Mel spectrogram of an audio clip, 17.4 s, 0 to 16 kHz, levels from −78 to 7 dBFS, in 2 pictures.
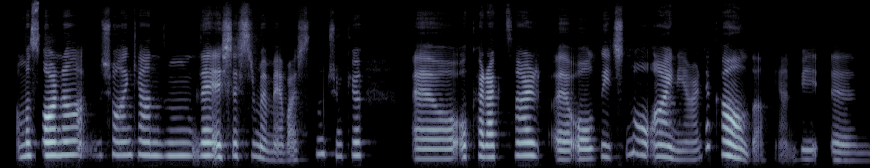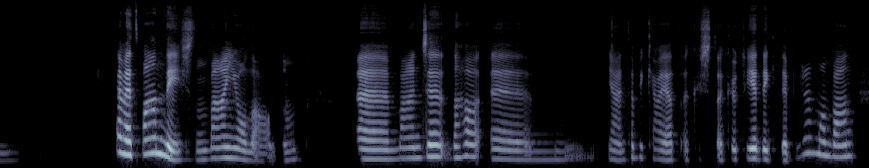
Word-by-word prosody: ama 270 +3 +1
sonra 290 +1 +7 0.2
şu 285 +2 -5
an 290 0 0
kendimle 280 -1 +1
eşleştirmemeye 260 -8 -1
başladım, 195 - -9
çünkü, 285 -2 -5 0.5
eee, 210 0 +2
o 210 +4 -1
karakter, 260 +2 +3
eee, 200 -1 +1
olduğu 210 +4 -1
için 250 +4 -5
o 295 -4 -2
aynı 250 -5 +2
yerde 190 - -9
kaldı. 265 -7 +4
Yani, - - -20
bir, 410 0 -9
emm, 170 -2 -9 1.1
evet, 300 -3 +6
ben 320 -1 +3
değiştim. 190 -2 +2
Ben 225 +1 -3
yol 220 -5 -3
aldım. 180 +4 -14 0.6
Eee, 205 -1 0
bence 230 +3 -1
daha, 255 +2 -5
emm, 200 -3 -8 0.7
yani, 190 -3 -11
tabii 240 +3 -15
ki 215 - -20
hayat 185 -2 -8
akışta - - -11
kötüye 435 0 -2
de - - 0
gidebilir 200 - -11
ama 310 -4 -7
ben 255 +1 -5
250 Hz, 140 wpm, -24 LUFS, 200-280 Hz, 1.1 s, sonra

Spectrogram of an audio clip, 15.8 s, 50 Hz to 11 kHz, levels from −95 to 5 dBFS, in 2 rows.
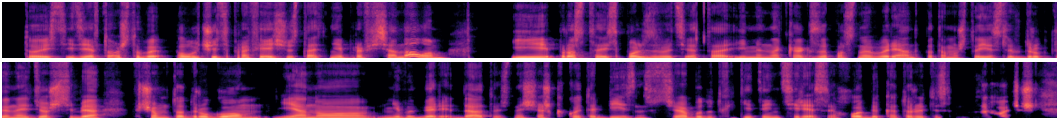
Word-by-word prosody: То 130 - +3
есть 125 +1 0
идея 145 +6 +2
в 160 - -10
том, 270 +6 -1
чтобы 135 - +2
получить 145 +4 +2
профессию, 155 0 +1
стать 135 0 -2
не 150 - +1
профессионалом 180 +3 +2 0.5
и 140 +2 +5
просто 210 -7 +1
использовать 135 -3 0
это 130 0 0
именно 135 -1 -2
как 125 -1 -2
запасной 125 0 -2
вариант. 150 +11 +1
Потому 110 - -5
что, 115 - -3
если 115 +2 -2
вдруг 130 +4 -1
ты 120 - -1
найдёшь 115 +1 +1
себя 115 0 +3 0.2
в - - -10
чём-то 120 -2 +2
другом, 125 +1 +4
и 110 - -3
оно 110 -1 +2
не 120 +3 -2
выгорит, 180 -2 -1
да, 130 - +4
то - - -16
есть 100 - -14
начнёшь 155 +7 -3
какой-то 115 -5 -4
бизнес, 100 -1 -6
у - - -14
тебя 115 -1 +3
будут 130 +2 -4
какие-то 145 0 -5
интересы, 130 -6 -3
хобби, 115 +4 +2
которые 110 -1 -3
ты 115 - -13
с - - -13 0.2
захочешь - - -2
130 Hz, 185 wpm, -25 LUFS, 115-145 Hz, 0.5 s, и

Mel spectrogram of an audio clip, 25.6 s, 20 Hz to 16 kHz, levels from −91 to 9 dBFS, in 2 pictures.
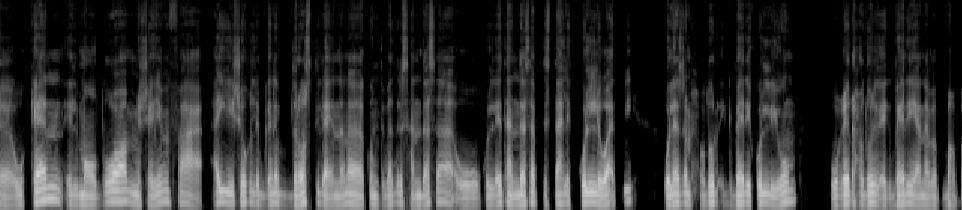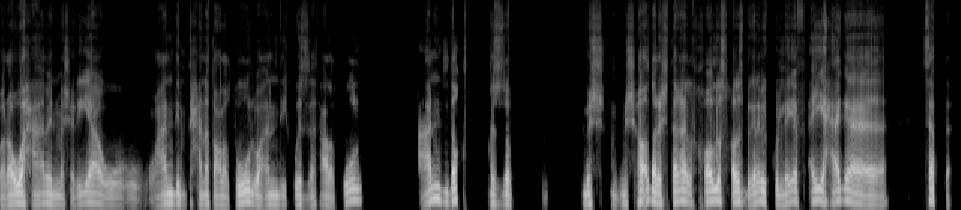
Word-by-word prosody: وكان 140 +9 +3
الموضوع 115 +6 +3
مش 110 -4 -5
هينفع 125 +3 -4 0.2
أي 130 -2 +1
شغل 125 +1 -2
بجانب 115 0 -4
دراستي، 120 +5 0
لأن 100 -4 -1
أنا 110 -2 +1
كنت 100 -1 -7
بادرس 110 +1 -6
هندسة، 125 +6 -3
وكلية 100 +5 -3
هندسة 115 +3 +2
بتستهلِك 115 0 -5
كل 125 -1 +4
وقتي، 145 +7 +1 0.4
ولازم 115 +2 +2
حضور 120 +3 -1
إجباري 115 +1 +1
كل 115 +1 0
يوم، 130 +8 0 0.5
وغير 115 +3 +3
الحضور 115 +1 0
الإجباري، 110 0 -1
أنا 100 -1 -4
ب 100 -1 -6
ب 105 -1 -8
باروّح 110 +4 +4
أعمل 115 +1 -2
مشاريع 115 +5 -3
و 95 -5 -7
وعندي 115 +9 -1
امتحانات 110 0 -6
على 100 -2 -3
طول، 125 +3 +3
وعندي 110 0 -2
كويزات 105 0 -6
على 100 -3 -3
طول، 150 +3 0 0.8
عندي 140 +1 +1
ضغط، 150 +3 +3 0.3
بالضبط، 115 0 -1 0.9
مش 115 0 -3
مش 115 +4 -9
هاقدر 145 -2 +7
أشتغل 135 +3 +2
خالص، 145 +1 +4
خالص 130 +1 +5
بجانب 125 +5 0
الكلية 120 +1 0
في - - -9
أي 145 0 +4
حاجة 140 +4 0 1.0
ثابتة، - - -2
115 Hz, 130 wpm, -23 LUFS, 105-130 Hz, 1.0 s, هاقدر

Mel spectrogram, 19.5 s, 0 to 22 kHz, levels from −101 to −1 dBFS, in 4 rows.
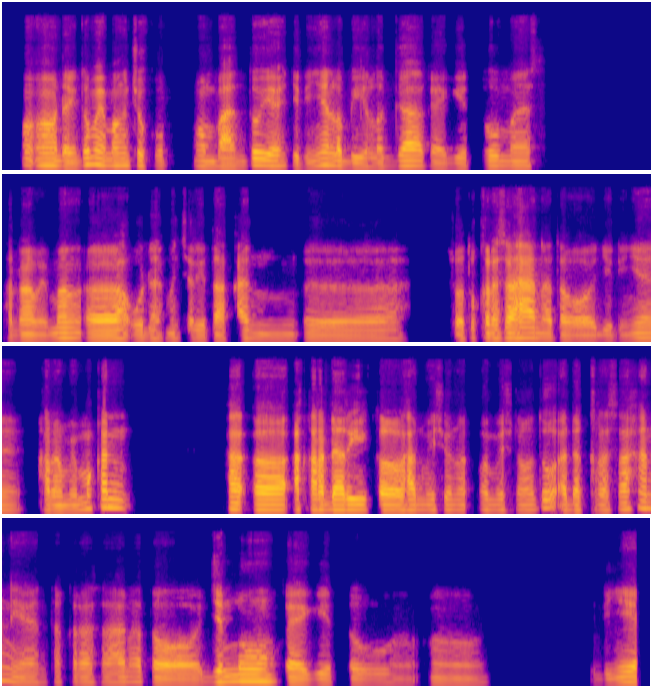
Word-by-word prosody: heeh, 140 -2 +2
dan 110 - +2
itu 155 - 0
memang 140 -3 +2
cukup 120 -3 -7 0.2
membantu 115 +3 +1
ya, 130 -2 +4
jadinya 120 +5 -3
lebih 110 -2 -5
lega, 125 +4 +1
kayak 105 -3 -7
gitu, 120 +2 -6
Mas. 115 -1 -7 0.8
Karena 110 0 -1
memang, 125 +4 -1
eee, 105 0 +5
udah 110 0 -7
menceritakan, 105 -1 -4 0.3
eee, 100 -1 -6 0.4
suatu - - -4
keresahan 120 +2 +5
atau 100 -3 -3
jadinya 110 +3 -7 0.2
karena 115 -1 0
memang 115 +6 -3
kan 190 +2 +4 0.9
heeh, 130 -3 +7
akar 135 - +4
dari 130 0 +6
kelelahan 125 0 +4
emosional-emosional 125 -1 -7
tuh 180 - +1
ada 120 -2 -1
keresahan 140 +7 -2
ya, 110 -3 -7
entah 115 +1 -17
keresahan 115 0 -6
atau 105 -3 0
jenuh 135 +3 +2
kayak 110 -2 +2 0.2
gitu, 110 - -11 0.5
heeh. 105 -2 -12 0.9
Intinya 105 +5 -3
115 Hz, 135 wpm, -22 LUFS, 110-125 Hz, 0.9 s, heeh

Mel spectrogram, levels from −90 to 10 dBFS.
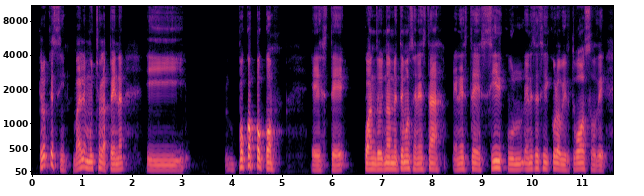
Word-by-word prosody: Creo 180 +5 +2
que 190 +1 0
sí, 90 -3 -9
vale 120 +9 +1
mucho 125 +1 +1
la 115 -5 -1
pena. 110 +2 +1 0.4
Y, 95 -2 -5 0.7
mm, 100 +1 -18
poco 150 +4 +4
a 180 0 -3
poco, 120 - +5 0.7
este, 95 - -3 0.2
cuando 105 -2 +3
nos 115 +1 +3
metemos 120 +2 +2
en 110 0 0
esta 110 -1 0
en 100 +1 -6
este 110 -1 -1
círculo 115 -2 0
en 110 - -1
ese 125 +2 -1
círculo 120 -2 0
virtuoso 100 +1 -1
de 90 - -4
110 Hz, 135 wpm, -23 LUFS, 100-120 Hz, 0.7 s, poco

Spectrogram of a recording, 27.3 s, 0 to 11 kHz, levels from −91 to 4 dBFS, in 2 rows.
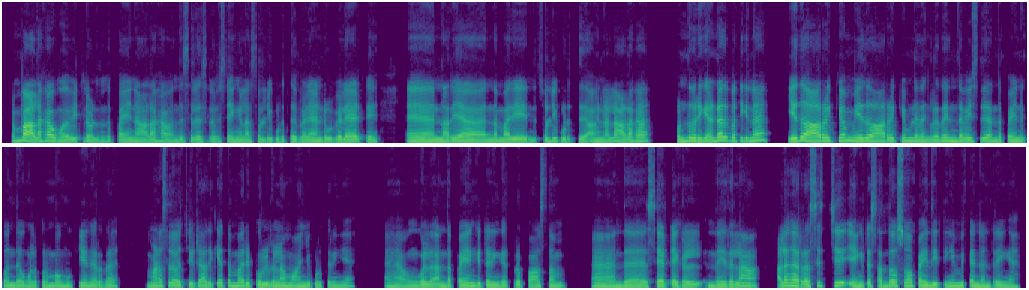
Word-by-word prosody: ரொம்ப 230 +5 0
அழகா 220 +3 +1
உங்க 205 -1 -1
வீட்ல 200 +1 -3
உள்ள 190 -1 -4
இந்த 180 - -7
பையன 185 +1 -1
அழகா 190 +2 -2
வந்து 180 +1 -4
சில 190 -1 -2
சில 180 0 -8
விஷயங்கள்லாம் 185 0 -3
சொல்லிக் 190 +1 -4
குடுத்து 180 0 -5
விளையாண்டு 190 0 0
விளையாட்டு. 190 0 +1 0.7
அ - - +3 0.3
நிறைய 195 +2 +2 0.3
இந்த 180 0 0
மாரி 185 +1 +3 0.3
சொல்லிக் 200 0 -2
குடுத்து 190 0 -4
அவங்க 185 0 -1
நல்லா 215 +4 0
அழகா 205 +4 +1 0.5
கொண்டு 205 +4 +3
வரீங்க. 205 -1 +3
2ஆவது 260 +3 +4
பார்த்தீங்கன்னா, 220 +3 +1 0.5
"எது 260 +4 +5 0.2
ஆரோக்கியம்? 230 +2 +2
எது 220 +2 +4 0.2
ஆரோக்கியம் 215 0 0
இல்லங்கிறத?" 195 -1 0
இந்த 205 +1 +2
வயசுலேயே 210 +1 0
அந்த 185 -2 -1
பையனுக்கு 190 0 0
வந்து 190 +1 0
உங்களுக்கு 180 0 -3
ரொம்ப 200 +2 0
முக்கியங்கிறத 185 -1 -2 0.6
மனசில 210 +2 0
வச்சுக்கிட்டு 190 +1 -2
அதுக்கேத்த 205 +1 -2
மாரி 210 -1 +2
பொருட்கள்லாம் 190 0 +2
வாங்கி 185 0 0
கொடுக்குறீங்க. 170 +1 -4 0.9
உங்கள 180 0 +1
அந்த 180 0 0
பையன்கிட்ட 195 0 +1
நீங்க 180 0 0
இருக்கிற 185 +2 -3
பாசம், 185 0 -1 0.7
அந்த 175 +1 +1 0.4
சேட்டைகள் 190 -2 +1 0.2
இந்த 180 0 0
இதெல்லாம் 195 +3 +1 0.4
அழகா 225 +2 +4
ரசிச்சு 225 +5 -1 0.2
என்கிட்ட 190 +2 0
சந்தோஷமா 210 +3 +1
பகிர்ந்துகிட்டிங்க. 185 0 +2
மிக்க 190 0 0
நன்றிங்க. 170 0 -1
190 Hz, 145 wpm, -24 LUFS, 185-205 Hz, 0.9 s, எது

